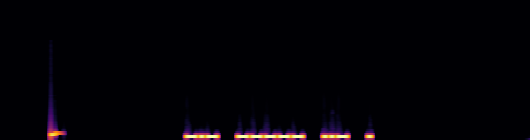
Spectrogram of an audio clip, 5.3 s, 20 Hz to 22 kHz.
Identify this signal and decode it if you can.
Morse code, heard as a keyed tone, about 34 wpm, spaced as for 25 wpm, 700 Hz. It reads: K0UE
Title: USA Call Signs - 4 Characters - 2x Character Spacing - 35wpm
